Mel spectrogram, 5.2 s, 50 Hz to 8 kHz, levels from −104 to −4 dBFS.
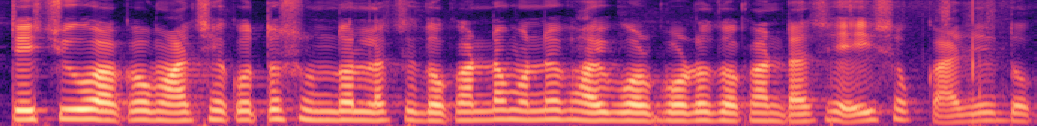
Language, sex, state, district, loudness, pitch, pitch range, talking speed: Bengali, female, Odisha, Nuapada, -18 LUFS, 195 Hz, 185-210 Hz, 195 wpm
